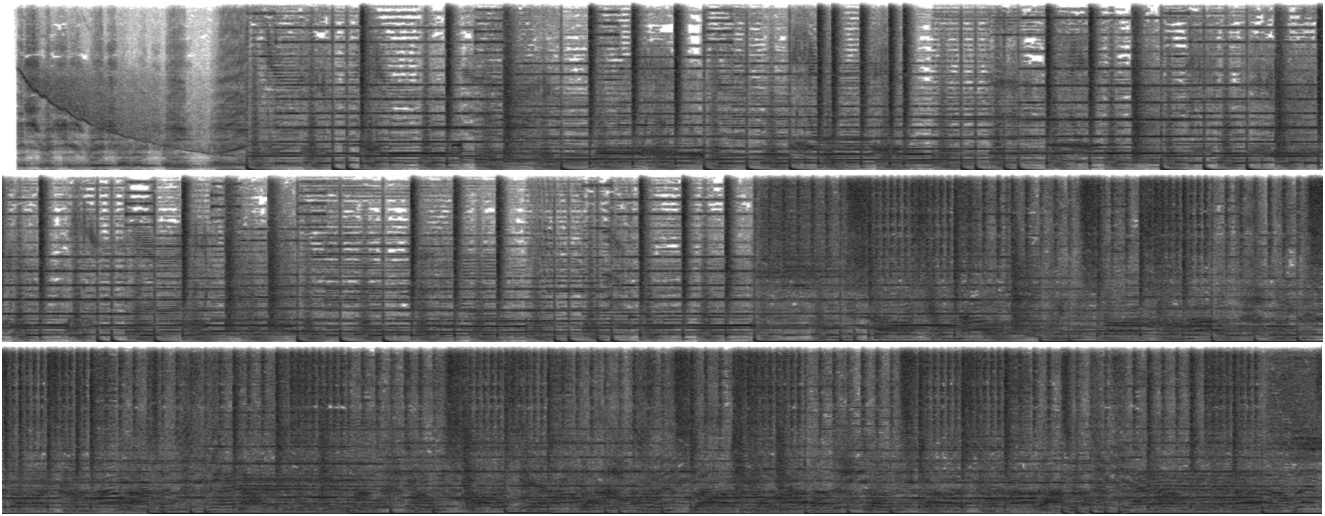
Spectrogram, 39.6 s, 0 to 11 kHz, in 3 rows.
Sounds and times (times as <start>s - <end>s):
Music: 0.1s - 39.6s.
